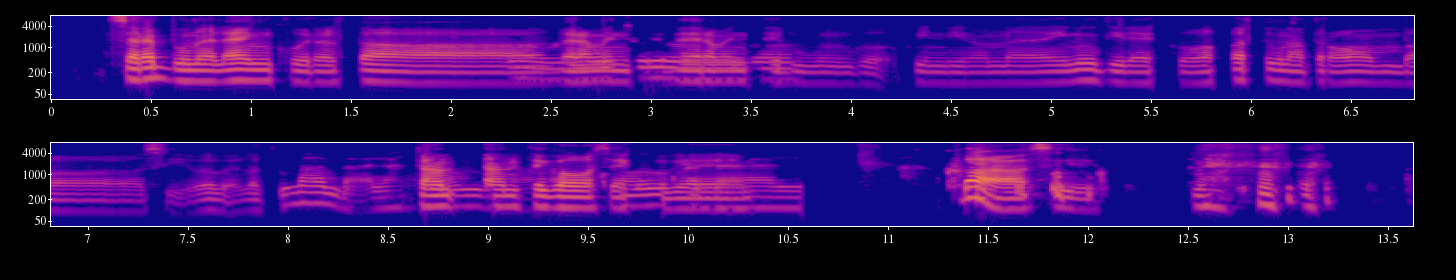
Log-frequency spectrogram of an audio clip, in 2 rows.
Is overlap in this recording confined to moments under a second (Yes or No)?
No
